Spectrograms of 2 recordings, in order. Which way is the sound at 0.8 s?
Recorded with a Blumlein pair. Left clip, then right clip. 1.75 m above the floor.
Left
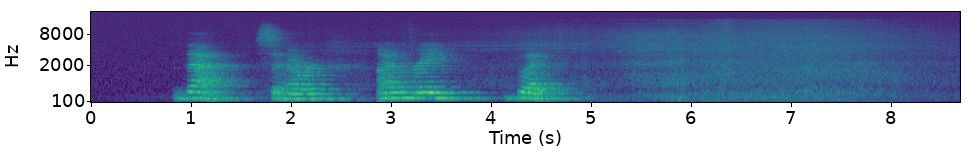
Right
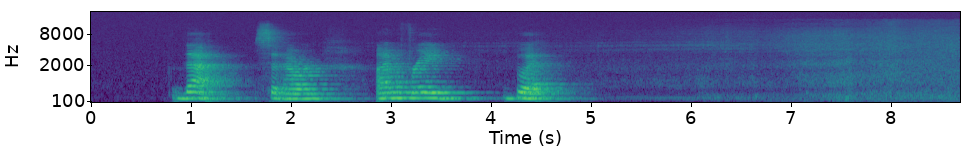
35° right.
